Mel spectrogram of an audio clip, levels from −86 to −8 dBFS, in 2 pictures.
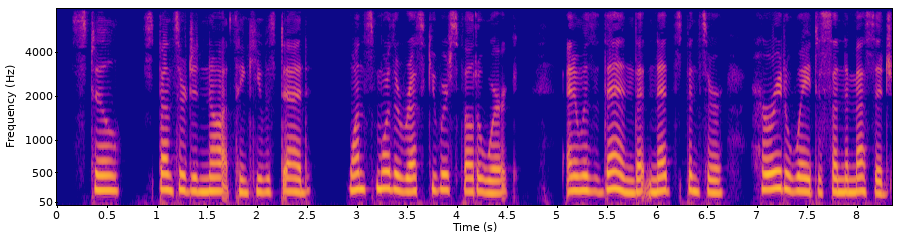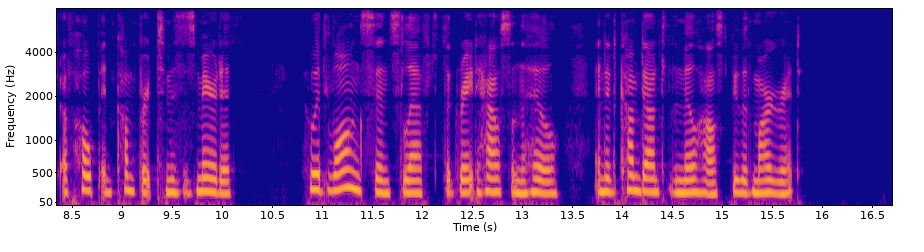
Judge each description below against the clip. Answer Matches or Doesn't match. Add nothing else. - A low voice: Doesn't match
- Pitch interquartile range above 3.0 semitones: Doesn't match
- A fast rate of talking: Matches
